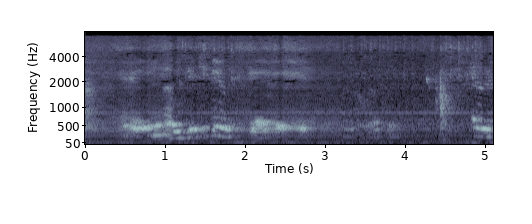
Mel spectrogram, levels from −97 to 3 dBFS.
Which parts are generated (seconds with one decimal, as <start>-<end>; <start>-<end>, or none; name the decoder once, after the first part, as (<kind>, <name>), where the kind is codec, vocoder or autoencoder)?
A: 0.0-1.1 (vocoder, WaveNeXt); 1.9-3.2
